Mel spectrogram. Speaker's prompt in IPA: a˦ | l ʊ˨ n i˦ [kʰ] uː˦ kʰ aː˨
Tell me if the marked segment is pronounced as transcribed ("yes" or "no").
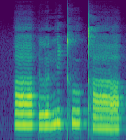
yes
